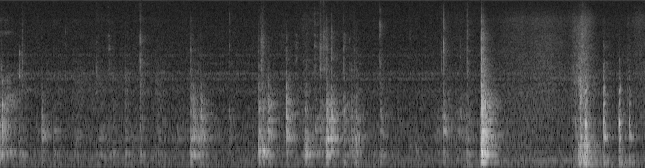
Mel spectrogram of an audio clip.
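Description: Irregular small clicks and taps of a loom hook and rubber bands against the clear plastic pegs of a Rainbow Loom as bands are pulled forward, the loudest a little before the end.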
